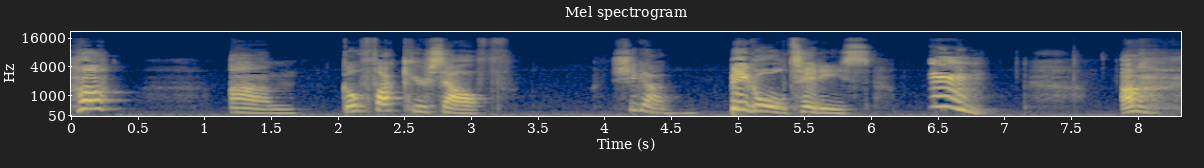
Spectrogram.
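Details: Woman with Tourette syndrome; vocal tics including repeated involuntary phrases and swearing (coprolalia). She reports that focusing on activities helps minimize her tics.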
